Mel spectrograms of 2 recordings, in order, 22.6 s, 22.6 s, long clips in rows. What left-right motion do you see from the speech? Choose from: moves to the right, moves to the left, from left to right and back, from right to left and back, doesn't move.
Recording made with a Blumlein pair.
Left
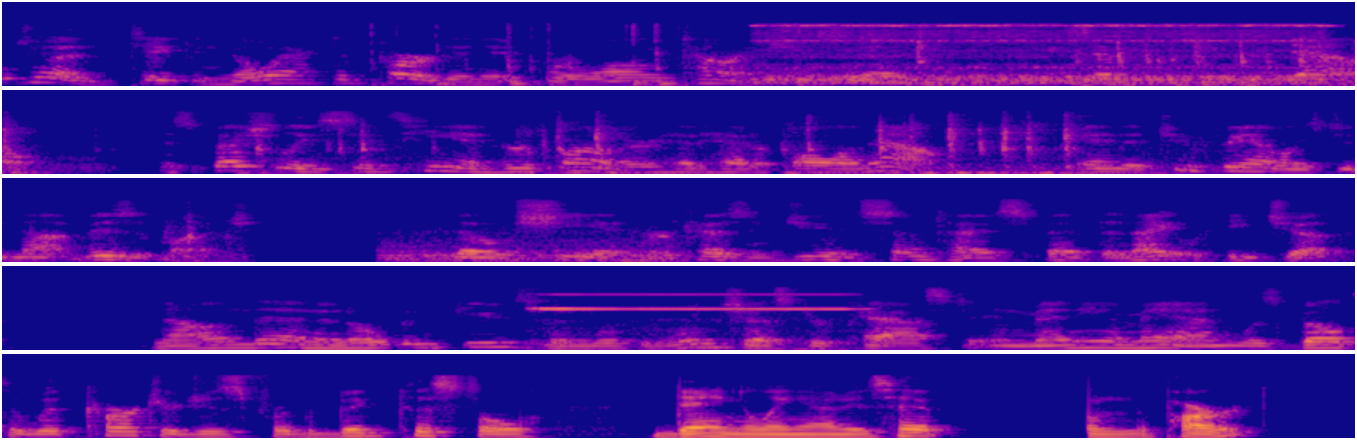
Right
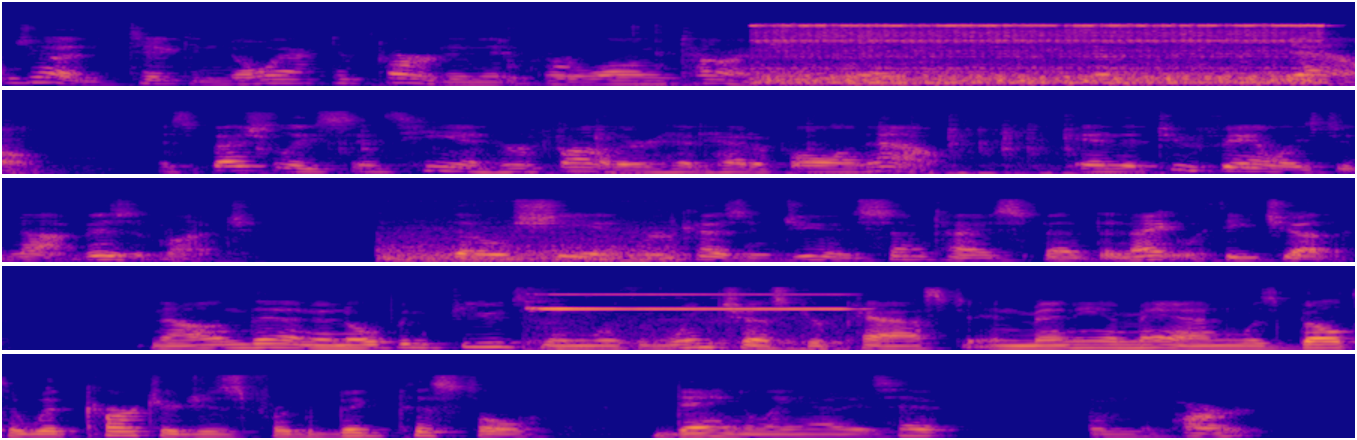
moves to the left.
